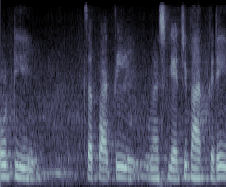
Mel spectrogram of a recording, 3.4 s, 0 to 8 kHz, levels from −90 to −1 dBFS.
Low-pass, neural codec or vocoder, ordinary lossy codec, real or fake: 7.2 kHz; codec, 16 kHz, 1 kbps, X-Codec, HuBERT features, trained on general audio; none; fake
